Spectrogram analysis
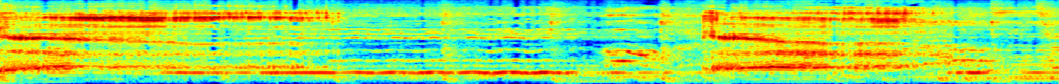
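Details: Girl burping in a TikTok burp compilation: one long, drawn-out voiced burp heard over background pop music; ordinary belching.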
